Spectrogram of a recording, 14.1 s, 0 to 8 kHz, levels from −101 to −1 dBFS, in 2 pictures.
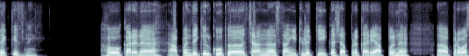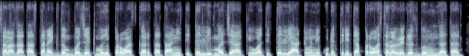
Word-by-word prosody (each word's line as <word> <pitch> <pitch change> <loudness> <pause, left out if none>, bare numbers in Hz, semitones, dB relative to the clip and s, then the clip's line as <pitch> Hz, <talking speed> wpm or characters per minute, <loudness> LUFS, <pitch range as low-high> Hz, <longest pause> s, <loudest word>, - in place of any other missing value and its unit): नक्कीच 180 -4 -2
नाही. 130 -1 -9 1.1
हो, 165 -1 +3
कारण 190 +3 +2
अ, 195 -2 +2 0.3
आपणदेखील 185 +5 0
खूप 195 0 +1
अ, 180 -1 +5
छान 170 +1 +1
सांगितलं 160 +2 -2
की 165 -1 -1
कशाप्रकारे 155 0 0
आपण 150 +2 -1
अ, 145 0 -3
प्रवासाला 160 +1 +1
जात 155 -1 -1
असताना 150 +1 0
एकदम 155 +3 -2
बजेटमध्ये 175 +3 +1
प्रवास 155 -1 +3
करतात. 150 -1 0
आणि 155 +2 +1
तिथली 185 +2 0
मजा 155 0 +2
किंवा 165 -1 +1
तिथल्या 170 +1 +1
आठवणी 155 +3 -2
कुठेतरी 195 +2 -3
त्या 195 - +3
प्रवासाला 180 0 +2
वेगळंच 160 +1 +1
बनवून 150 -1 0
जातात. 140 -1 +1
160 Hz, 140 wpm, -13 LUFS, 150-180 Hz, 1.1 s, अ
